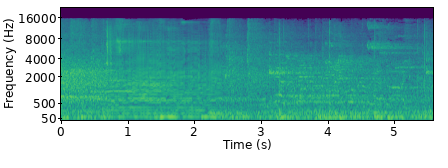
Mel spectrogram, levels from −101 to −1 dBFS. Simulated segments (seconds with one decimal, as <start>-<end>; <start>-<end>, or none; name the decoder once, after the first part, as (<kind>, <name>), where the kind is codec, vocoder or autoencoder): 0.7-2.4 (vocoder, BigVGAN v2)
